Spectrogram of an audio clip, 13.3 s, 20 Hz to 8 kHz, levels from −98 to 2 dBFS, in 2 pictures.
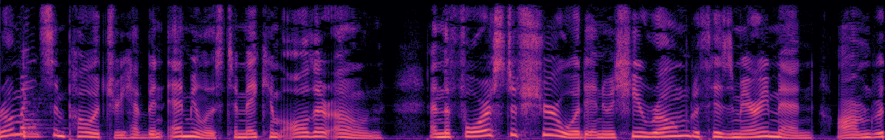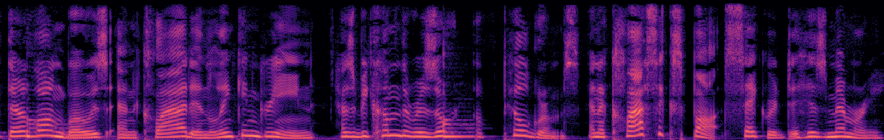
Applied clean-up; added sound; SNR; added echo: neural mask model DeepFilterNet 3.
